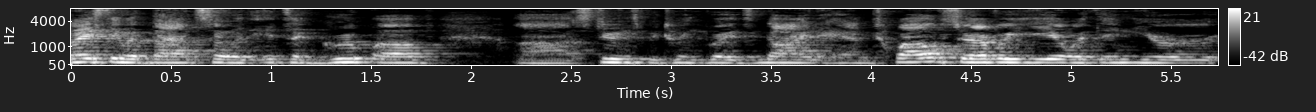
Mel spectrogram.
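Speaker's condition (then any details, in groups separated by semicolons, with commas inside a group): No condition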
